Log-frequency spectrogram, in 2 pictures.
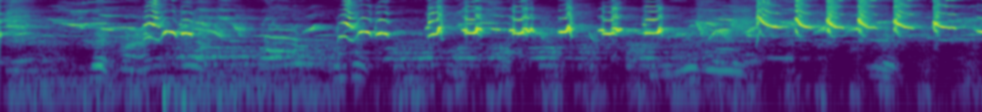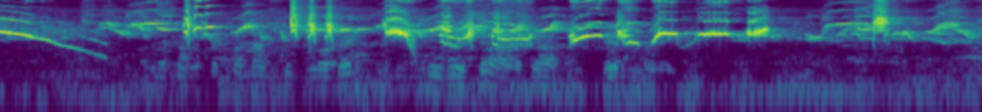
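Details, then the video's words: Oriental magpie-robin in 'konslet full isian' song, singing actively. A dense, rapid medley of sharp chirps, rattling clicks and sweeping whistles includes one long falling whistle, with phrases pouring out almost without pause. "kacer gacor KONSLET full isian"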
